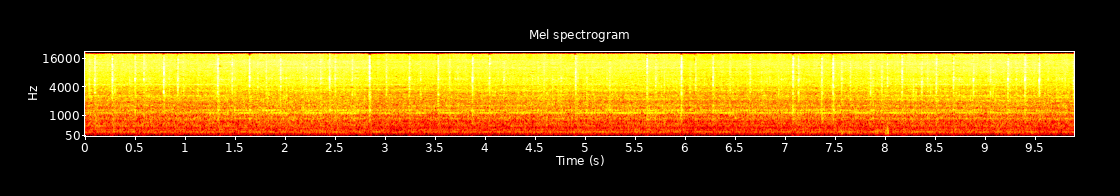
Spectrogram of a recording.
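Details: BMW E46 325i engine bay at idle: dry, uneven metallic rattle about once per second over a smooth idle, began after replacing pulleys, serpentine belt, radiator and power steering pump; something loose, cause unknown.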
